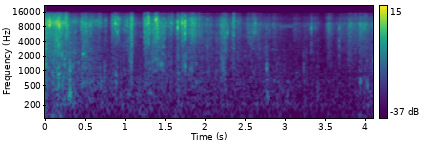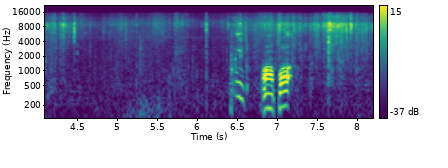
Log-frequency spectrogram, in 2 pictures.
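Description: Dry reeds rustle and swish as a person pushes through them.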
